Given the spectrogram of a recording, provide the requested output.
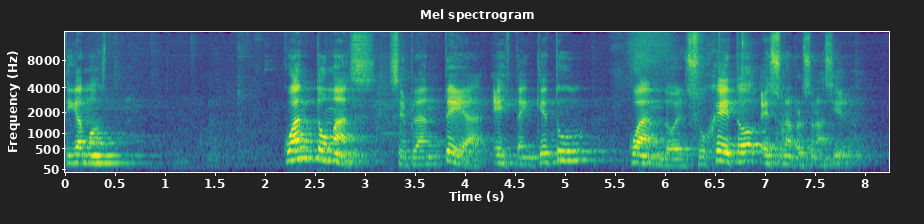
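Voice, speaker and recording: Amid noticeable background noise and audible room echo, a man with high pitch and lively intonation speaks at a very slow pace, with long, frequent pauses. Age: 70s. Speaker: blind mathematics educator, symposium speaker. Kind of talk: conference talk. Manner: hesitant, with fillers.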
